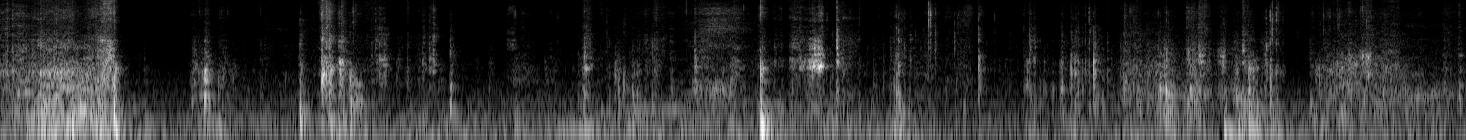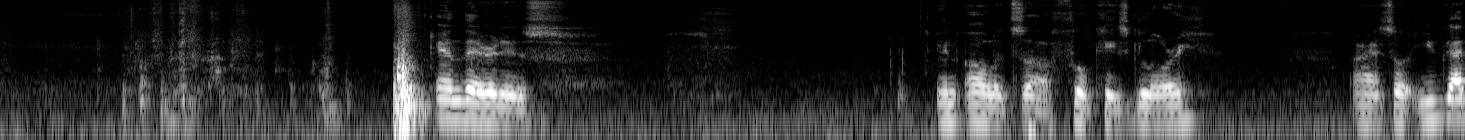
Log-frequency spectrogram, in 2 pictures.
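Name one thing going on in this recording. Cardboard boxes knock and rustle as they are handled.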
